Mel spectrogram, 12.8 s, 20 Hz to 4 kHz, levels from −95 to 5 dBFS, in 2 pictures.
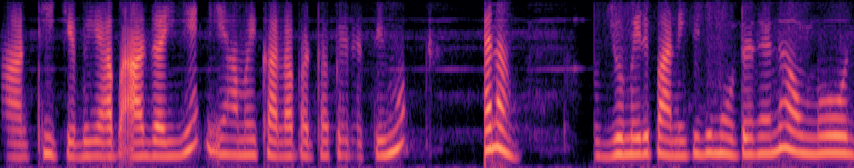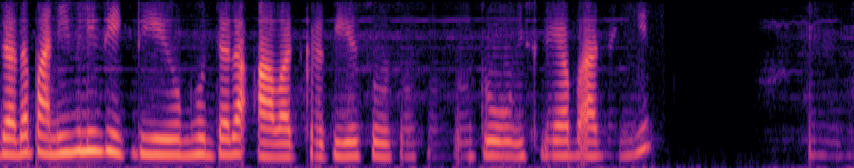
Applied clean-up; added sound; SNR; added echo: neural separator model SepFormer WHAM!.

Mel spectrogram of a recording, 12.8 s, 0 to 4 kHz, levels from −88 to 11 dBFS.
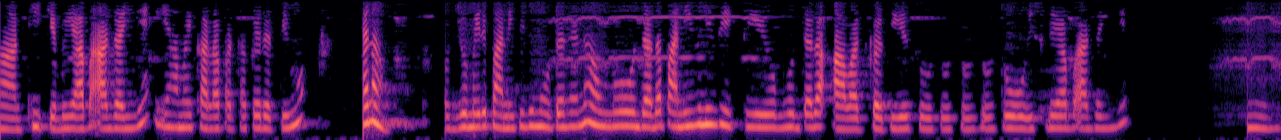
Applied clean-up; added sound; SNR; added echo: classical method Wiener filter.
